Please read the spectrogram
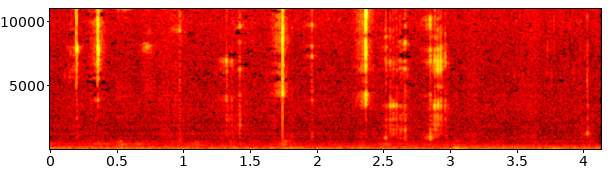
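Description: Several sharp computer mouse clicks at irregular intervals, with a brief scratchy rustle near the end.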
